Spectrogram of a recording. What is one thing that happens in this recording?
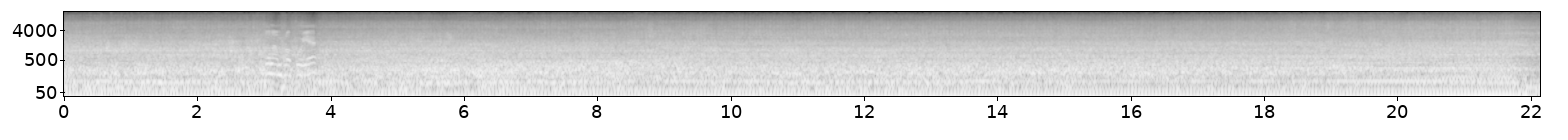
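A machine engine drones steadily and loudly nearby.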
